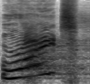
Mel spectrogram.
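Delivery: very high, loud comic squeal; mock outraged spouse. To a spouse in the car after dinner, high-pitched disbelief.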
